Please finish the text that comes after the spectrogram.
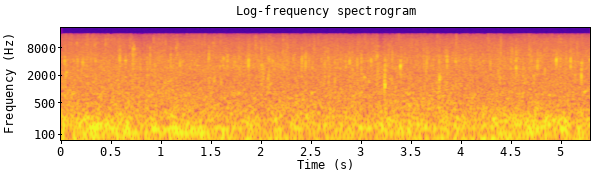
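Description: Steady rain falls throughout, a dense, even hiss with countless small drops pattering on a surface. It holds at a constant level with no pauses, no thunder and no voices.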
